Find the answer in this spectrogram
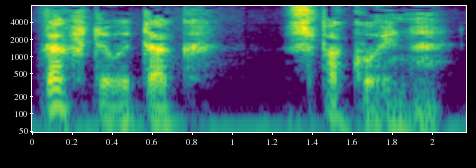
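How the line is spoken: Quiet. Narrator (Russian): тихо сказал Данил

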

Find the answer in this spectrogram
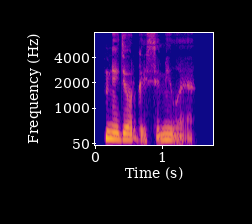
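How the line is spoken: Quiet. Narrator (Russian): тихо сказал он

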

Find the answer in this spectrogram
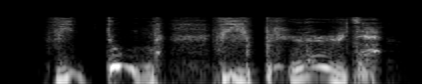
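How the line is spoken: Hissed. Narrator (German): fauchte

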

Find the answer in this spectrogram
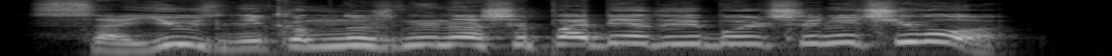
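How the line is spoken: Sharp. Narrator (Russian): резко сказал он

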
